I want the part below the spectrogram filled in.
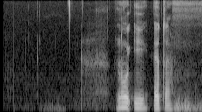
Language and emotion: Russian, neutral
